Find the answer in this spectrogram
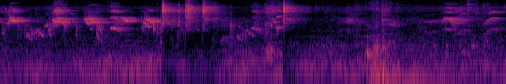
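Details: Budgies giving rapid, irregular chirps and squawks in quick bursts, with a short pause and a few dull thumps in the middle.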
